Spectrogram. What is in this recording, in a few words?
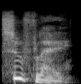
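"souffle", British English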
